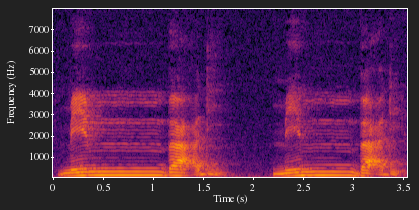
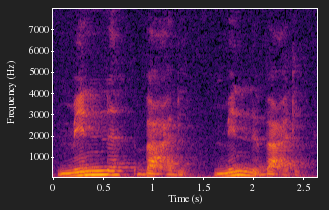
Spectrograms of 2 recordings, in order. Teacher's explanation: Donc, si le noun sakina ou le tanwin est suivi d'un ba, au lieu de prononcer le noun qui est écrit, on prononce un mime, on le transforme en un mime avant de prononcer le ba. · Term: al-iqlab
